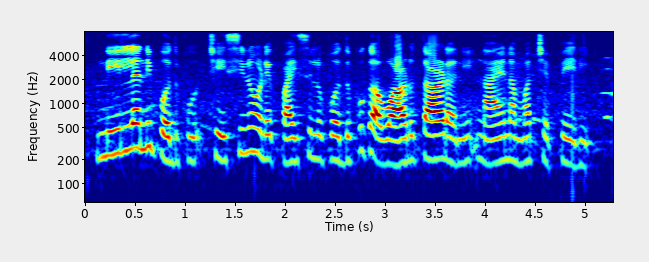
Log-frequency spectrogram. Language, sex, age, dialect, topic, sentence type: Telugu, female, 18-24, Telangana, agriculture, statement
